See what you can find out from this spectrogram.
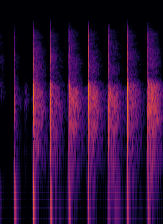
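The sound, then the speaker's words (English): Applause from a single pair of hands: about nine sharp, crisp claps in a steady, even rhythm, fairly loud, with no voices. “hold for applause.”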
